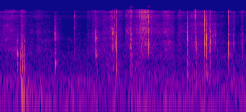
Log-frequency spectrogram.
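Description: Paper and card being handled in a handmade paper file: an irregular run of small, sharp rustles and taps, several a second, as cards and paper pieces are moved and slid against one another.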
